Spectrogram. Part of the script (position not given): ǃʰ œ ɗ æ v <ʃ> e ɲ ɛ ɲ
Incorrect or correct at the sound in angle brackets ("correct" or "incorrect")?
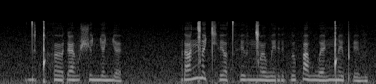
correct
